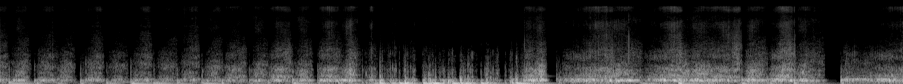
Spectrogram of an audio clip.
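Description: Long white nails scratch a black foam windscreen on a silver microphone, making a dense, low, rumbling scrape with a steady hum-like body around 200 Hz and below. The strokes run quickly and unevenly, with short breaks near 5.5 seconds and a brief silence near 8.3 seconds before the scratching resumes.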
